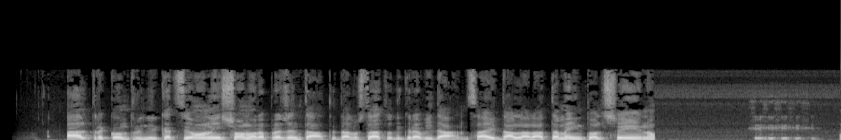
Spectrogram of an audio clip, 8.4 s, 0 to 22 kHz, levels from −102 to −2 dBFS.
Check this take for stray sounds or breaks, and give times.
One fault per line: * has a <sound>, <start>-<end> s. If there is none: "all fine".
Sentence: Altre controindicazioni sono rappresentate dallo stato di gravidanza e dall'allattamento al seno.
* has a laugh, 7.5-8.3 s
